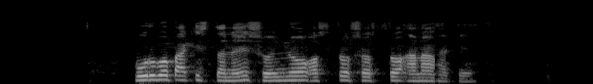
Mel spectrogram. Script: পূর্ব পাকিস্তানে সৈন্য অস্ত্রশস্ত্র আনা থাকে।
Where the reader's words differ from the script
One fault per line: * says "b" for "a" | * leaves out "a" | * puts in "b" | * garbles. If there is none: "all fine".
all fine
